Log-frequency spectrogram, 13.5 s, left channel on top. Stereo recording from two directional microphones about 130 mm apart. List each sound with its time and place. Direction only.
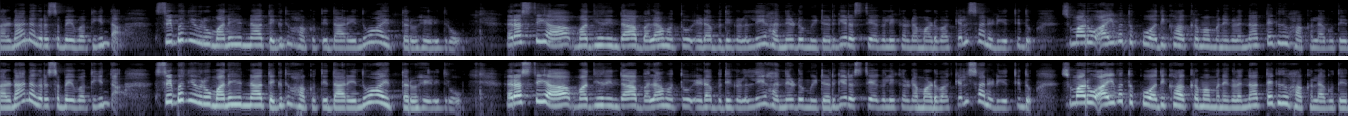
0.0 s a woman's voice: 35° right (ahead or behind)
